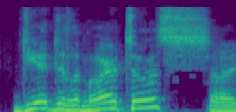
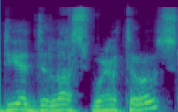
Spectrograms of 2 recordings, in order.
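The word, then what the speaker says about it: Día de los Muertos: We have the days of Dia de los Muertos, Dia de los Muertos. Let me pronounce that more correctly.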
